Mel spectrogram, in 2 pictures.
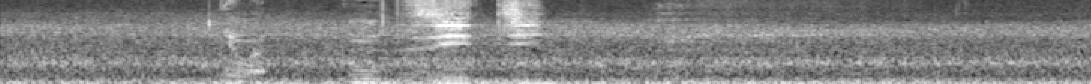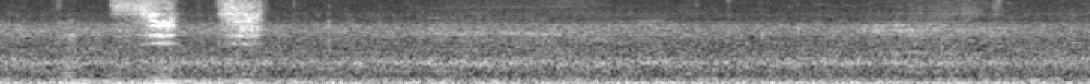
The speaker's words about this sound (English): Did you hear it? That was the Passover scale, or you basically keep driving and it weighs your truck. And I actually picked it up on the recorder there. Can you believe it?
